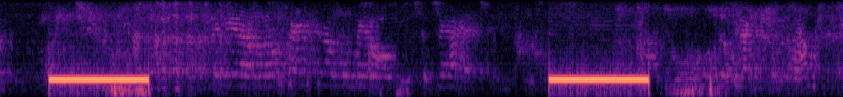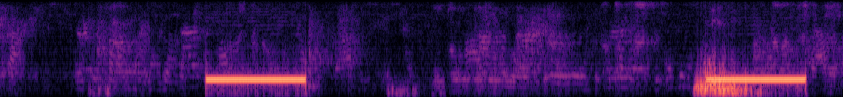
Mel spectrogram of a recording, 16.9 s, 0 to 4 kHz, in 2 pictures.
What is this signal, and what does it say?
Ringback tone (Europe, 425 Hz), with speech.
